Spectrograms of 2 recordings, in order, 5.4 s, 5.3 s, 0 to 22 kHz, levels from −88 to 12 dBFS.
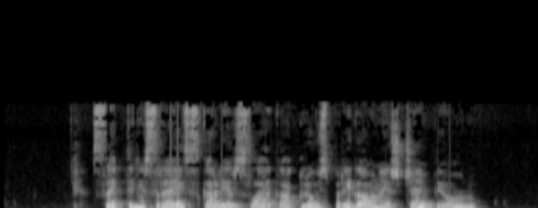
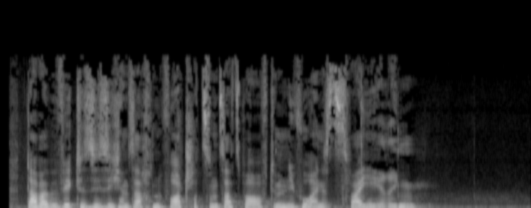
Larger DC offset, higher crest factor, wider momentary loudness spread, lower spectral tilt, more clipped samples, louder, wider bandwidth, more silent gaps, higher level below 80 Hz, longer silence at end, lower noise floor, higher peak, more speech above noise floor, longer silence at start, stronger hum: neither; about the same, 18 dB vs 20 dB; about the same, 6 LU vs 7 LU; about the same, -5.5 dB/octave vs -4.5 dB/octave; neither; about the same, -20 LUFS vs -21 LUFS; second, 11.5 kHz vs 16 kHz; neither; second, -52 dBFS vs -40 dBFS; second, 0.65 s vs 1.1 s; first, -71 dBFS vs -49 dBFS; about the same, -2 dBFS vs -2 dBFS; first, 52 dB vs 28 dB; first, 0.75 s vs 0.1 s; neither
